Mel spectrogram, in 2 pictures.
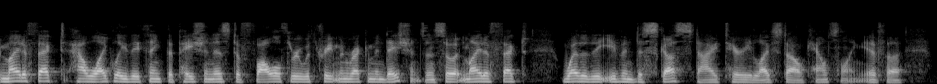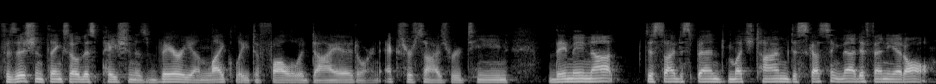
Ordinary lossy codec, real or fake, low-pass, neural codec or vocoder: MP3, 32 kbps; real; 7.2 kHz; none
